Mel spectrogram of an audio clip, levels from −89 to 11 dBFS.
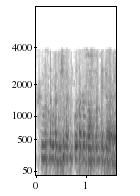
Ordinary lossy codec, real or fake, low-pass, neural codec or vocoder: AAC, 16 kbps; real; 7.2 kHz; none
